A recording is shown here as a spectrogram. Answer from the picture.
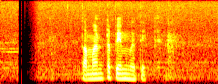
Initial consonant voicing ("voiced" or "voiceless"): voiceless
